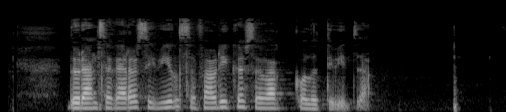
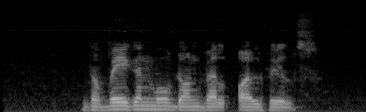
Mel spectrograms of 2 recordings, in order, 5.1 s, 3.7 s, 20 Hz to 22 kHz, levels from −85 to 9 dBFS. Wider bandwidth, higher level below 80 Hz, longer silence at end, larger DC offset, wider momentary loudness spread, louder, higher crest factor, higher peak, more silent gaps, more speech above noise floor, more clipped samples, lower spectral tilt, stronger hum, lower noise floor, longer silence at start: second, 11.5 kHz vs 13.5 kHz; about the same, -66 dBFS vs -62 dBFS; about the same, 0.5 s vs 0.55 s; neither; first, 18 LU vs 10 LU; first, -26 LUFS vs -29 LUFS; about the same, 22 dB vs 18 dB; first, -6 dBFS vs -12 dBFS; neither; first, 48 dB vs 35 dB; neither; second, -5.5 dB/octave vs -8 dB/octave; neither; first, -74 dBFS vs -64 dBFS; about the same, 0.7 s vs 0.8 s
